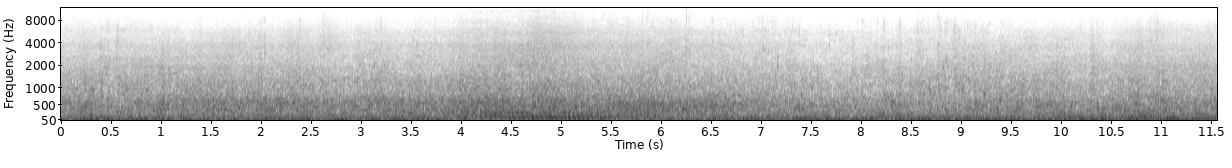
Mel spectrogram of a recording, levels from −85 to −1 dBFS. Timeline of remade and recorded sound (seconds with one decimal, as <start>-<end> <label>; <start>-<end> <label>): 0.0-1.6 remade; 1.6-2.4 recorded; 2.4-2.8 remade; 2.8-8.0 recorded; 8.0-8.6 remade; 8.6-9.4 recorded; 9.4-11.6 remade

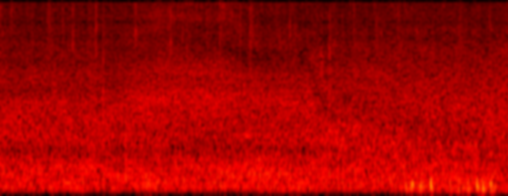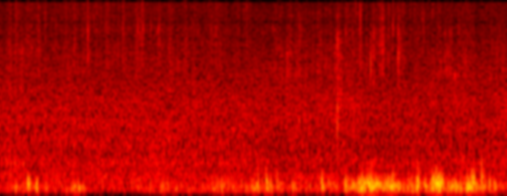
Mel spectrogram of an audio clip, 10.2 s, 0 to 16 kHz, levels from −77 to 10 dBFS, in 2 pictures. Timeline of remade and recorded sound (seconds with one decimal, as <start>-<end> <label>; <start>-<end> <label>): 0.0-0.9 recorded; 0.9-1.7 remade; 1.7-10.2 recorded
